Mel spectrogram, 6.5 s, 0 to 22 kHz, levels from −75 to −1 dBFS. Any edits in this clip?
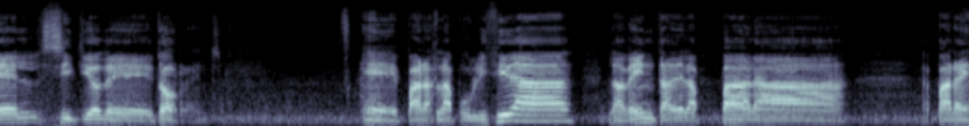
yes; 3 cuts; at 1.0 s, 2.9 s, 4.7 s

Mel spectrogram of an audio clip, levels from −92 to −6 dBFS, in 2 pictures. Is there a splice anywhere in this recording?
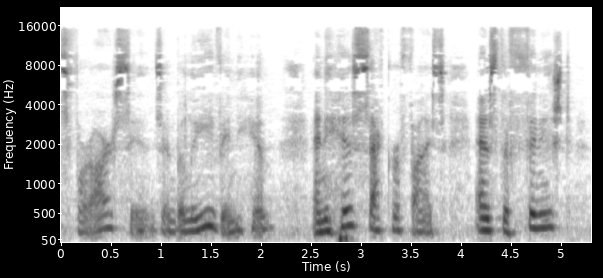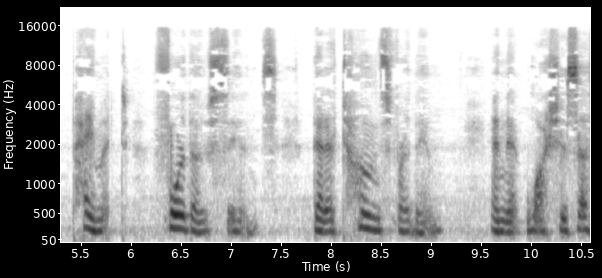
no; 0 cuts

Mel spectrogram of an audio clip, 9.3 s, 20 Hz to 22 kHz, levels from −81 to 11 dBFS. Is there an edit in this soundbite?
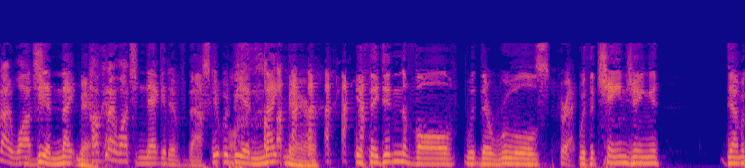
no; 0 cuts

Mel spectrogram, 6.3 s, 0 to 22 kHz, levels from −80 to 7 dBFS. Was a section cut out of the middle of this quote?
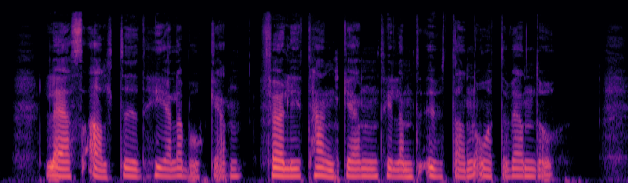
yes; 2 cuts; at 2.5 s, 4.1 s

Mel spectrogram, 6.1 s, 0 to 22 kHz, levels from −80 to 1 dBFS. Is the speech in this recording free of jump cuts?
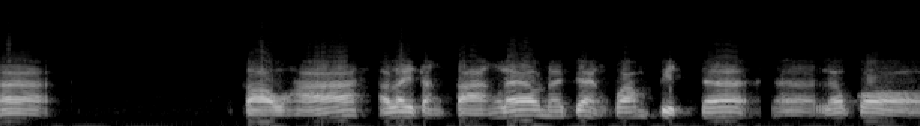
no; 2 cuts; at 2.5 s, 5.1 s

